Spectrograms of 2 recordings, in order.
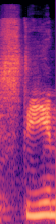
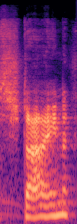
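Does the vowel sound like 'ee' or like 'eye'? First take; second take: ee; eye. First: The vowel sounds like 'ee'. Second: The vowel sounds like 'eye'. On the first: It is the local Midwest way of saying it. "I use the Midwest vernacular" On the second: It is the original German way of saying it. "the original German"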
